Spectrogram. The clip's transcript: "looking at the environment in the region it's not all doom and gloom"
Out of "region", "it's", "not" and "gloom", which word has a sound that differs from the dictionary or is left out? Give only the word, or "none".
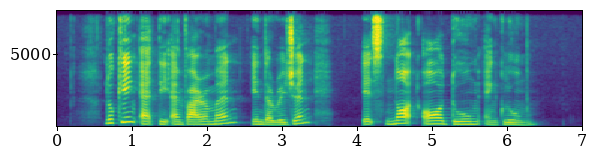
none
